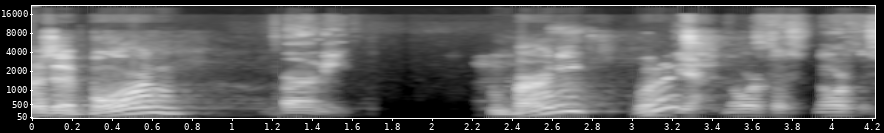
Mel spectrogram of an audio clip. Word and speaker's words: Boerne: Well, so Randall's got Bourne. Is it Bourne? Bernie. Bernie? What? Yeah, north of San Antonio. Bernie. That's how you pronounce it? Bernie? Yeah. Boerne? Yes, it's Bernie.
